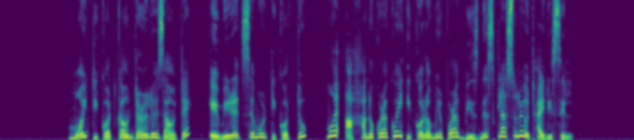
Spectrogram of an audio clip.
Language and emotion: Assamese, surprised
